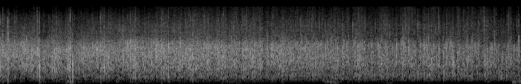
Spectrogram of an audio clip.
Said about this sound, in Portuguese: Aplausos aí para os guardiões.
